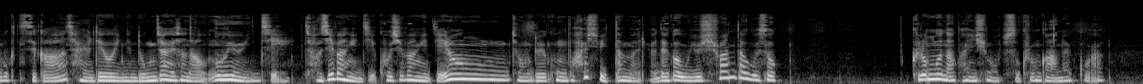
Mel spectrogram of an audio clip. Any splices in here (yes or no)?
no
